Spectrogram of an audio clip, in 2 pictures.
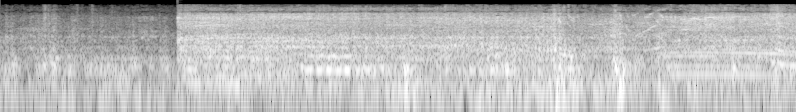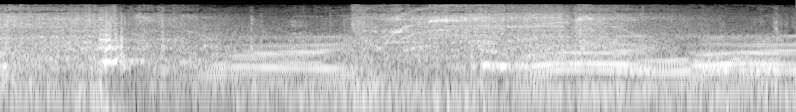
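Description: R/C monster truck driven on its side across concrete, its motor and spinning tyres giving a loud whirring hiss that starts suddenly about a second in, cuts off a little past halfway, then comes back briefly.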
